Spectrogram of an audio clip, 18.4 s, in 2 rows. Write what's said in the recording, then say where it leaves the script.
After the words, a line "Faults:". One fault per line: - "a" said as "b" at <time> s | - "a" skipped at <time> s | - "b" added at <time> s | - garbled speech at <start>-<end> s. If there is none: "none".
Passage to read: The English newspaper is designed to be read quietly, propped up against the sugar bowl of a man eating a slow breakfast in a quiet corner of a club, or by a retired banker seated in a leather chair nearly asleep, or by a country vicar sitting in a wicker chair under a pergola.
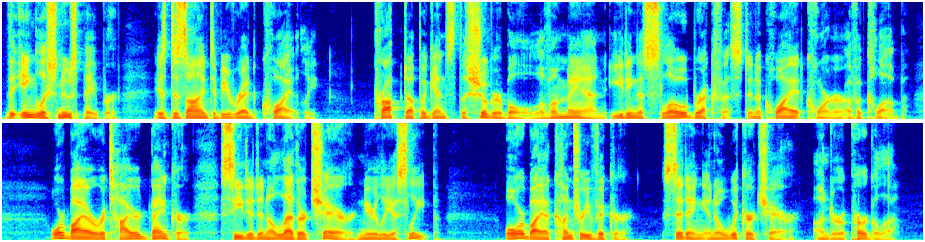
The English newspaper is designed to be read quietly, propped up against the sugar bowl of a man eating a slow breakfast in a quiet corner of a club, or by a retired banker seated in a leather chair nearly asleep, or by a country vicar sitting in a wicker chair under a pergola.
Faults:
none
